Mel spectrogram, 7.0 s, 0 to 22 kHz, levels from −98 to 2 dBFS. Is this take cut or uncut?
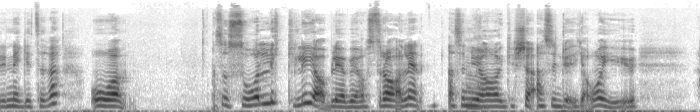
uncut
